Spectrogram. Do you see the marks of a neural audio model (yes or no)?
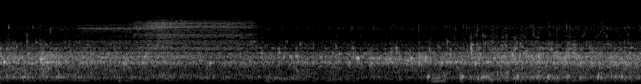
no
